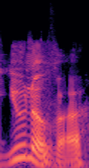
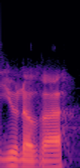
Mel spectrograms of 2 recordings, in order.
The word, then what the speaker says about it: Unova: is I feel like the duration I'm spending on the middle syllable is either too long or Too Short each time I say it can't seem to get it right to Unova Unova you know that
